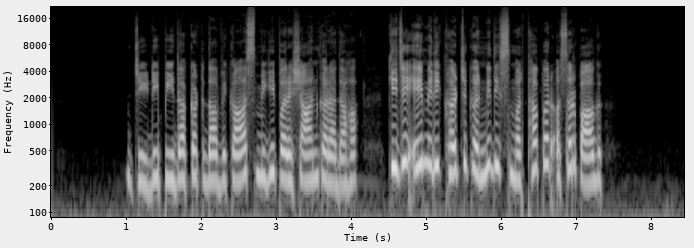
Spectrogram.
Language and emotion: Dogri, fearful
